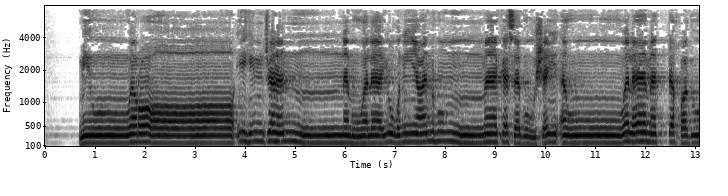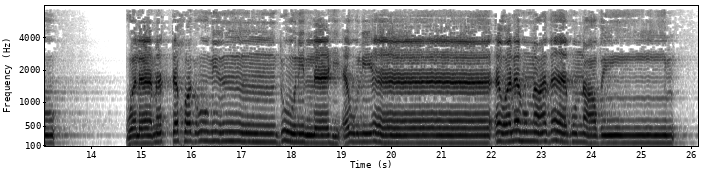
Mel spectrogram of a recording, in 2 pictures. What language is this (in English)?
Arabic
